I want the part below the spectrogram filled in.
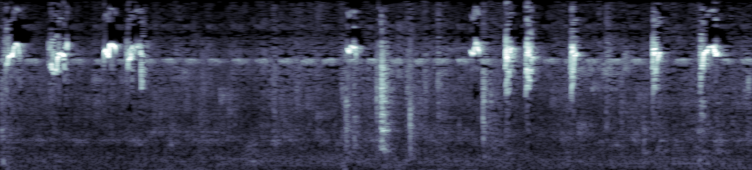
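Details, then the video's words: Crimson sunbird song played to prompt caged songbirds to open up and sing: a few bright high twitters, a pause, then a denser run of sharp, piercing chirps, over a faint steady high tone. "Kolibri Sepah raja suara pancing burung bahan yang masih membisu"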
